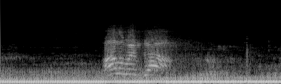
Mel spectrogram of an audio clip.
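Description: A man speaks urgently and loudly.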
